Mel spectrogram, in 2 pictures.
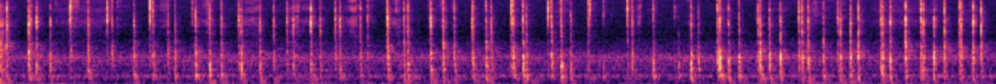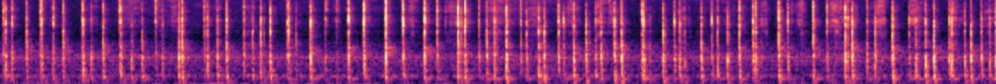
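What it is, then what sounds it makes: Plastic hand soap bottle. A plastic hand wash bottle is turned from upright onto its side while long nails tap rapidly across its body. The result is a dense, steady stream of short, dry, hollow clicks with a low-mid body, quieter at first and a bit louder and sharper after about five seconds.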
